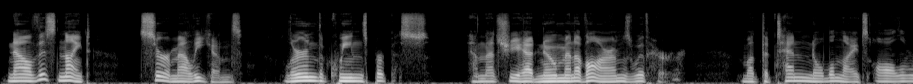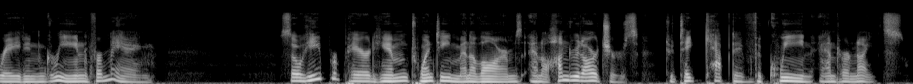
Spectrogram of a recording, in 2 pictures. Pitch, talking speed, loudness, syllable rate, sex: 145 Hz, 165 wpm, -18 LUFS, 4.4 syllables/s, male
